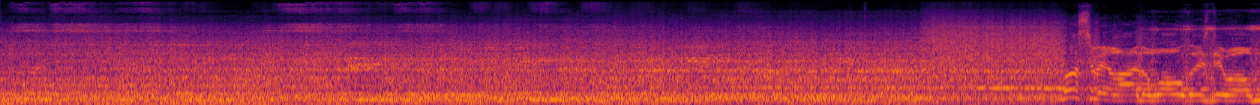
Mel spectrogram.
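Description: A Rome Metro train pulls into a station with a loud, continuous roar and rumble that builds, then sharp squealing wheels and brakes as it slows near the end.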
